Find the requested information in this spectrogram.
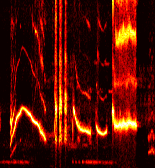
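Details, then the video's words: Black-collared starling song played to train other starlings: long clear falling whistles, a short harsh chatter, then a level ringing whistle, all loud and clean. "Jalak Suren Gacor Mompa Isian - Pancingan Jalak Suren Agar Burung Jalak Cepat Gacor Isian Mewah"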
